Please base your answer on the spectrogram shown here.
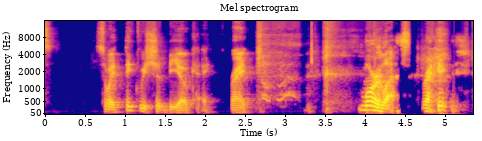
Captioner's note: laughing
